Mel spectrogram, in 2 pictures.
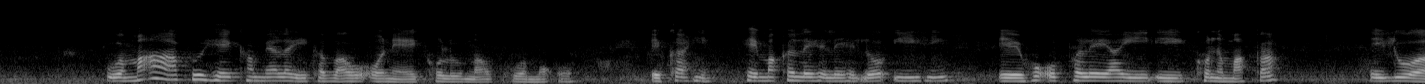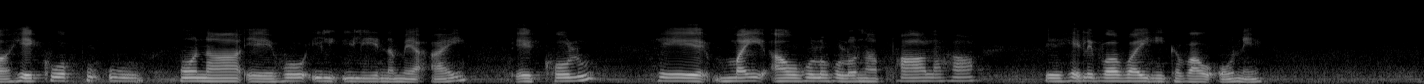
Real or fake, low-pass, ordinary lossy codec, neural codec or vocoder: fake; 7.2 kHz; none; codec, 16 kHz, 2 kbps, X-Codec, WavLM features, trained on Multilingual LibriSpeech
